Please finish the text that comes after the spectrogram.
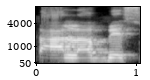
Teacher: इस स को तालव्य स क्यों कहते हैं, क्योंकि इसका उच्चारण कहाँ से होता है, तालु से होता है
